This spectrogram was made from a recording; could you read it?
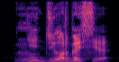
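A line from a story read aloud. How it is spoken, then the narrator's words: Hissed through clenched teeth. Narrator (Russian): Прошипел сквозь сжатые зубы ревизор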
